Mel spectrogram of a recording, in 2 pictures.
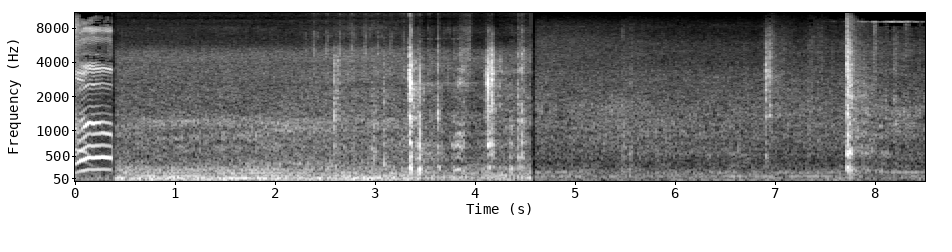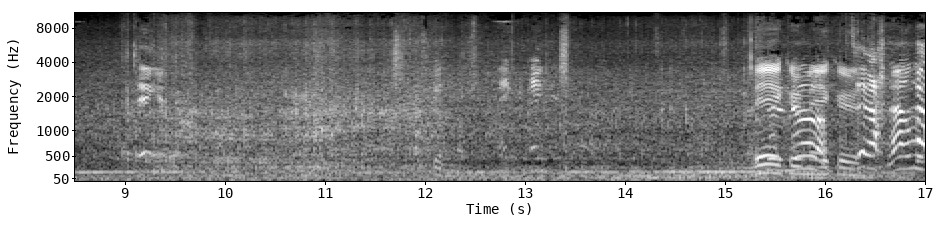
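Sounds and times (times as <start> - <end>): skateboard wheels rolling: 1.6 - 4.6, 6.9 - 12.9.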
